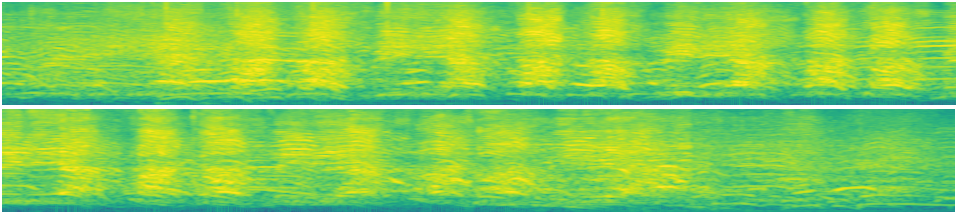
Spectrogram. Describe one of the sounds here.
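A large crowd chants loudly and rhythmically outdoors.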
